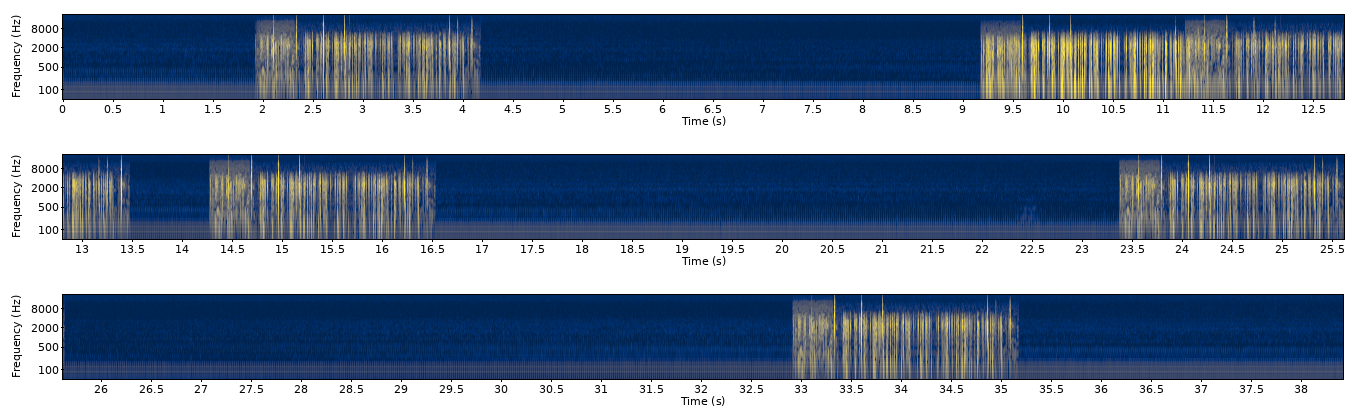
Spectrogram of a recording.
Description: stereo instr knistern loop

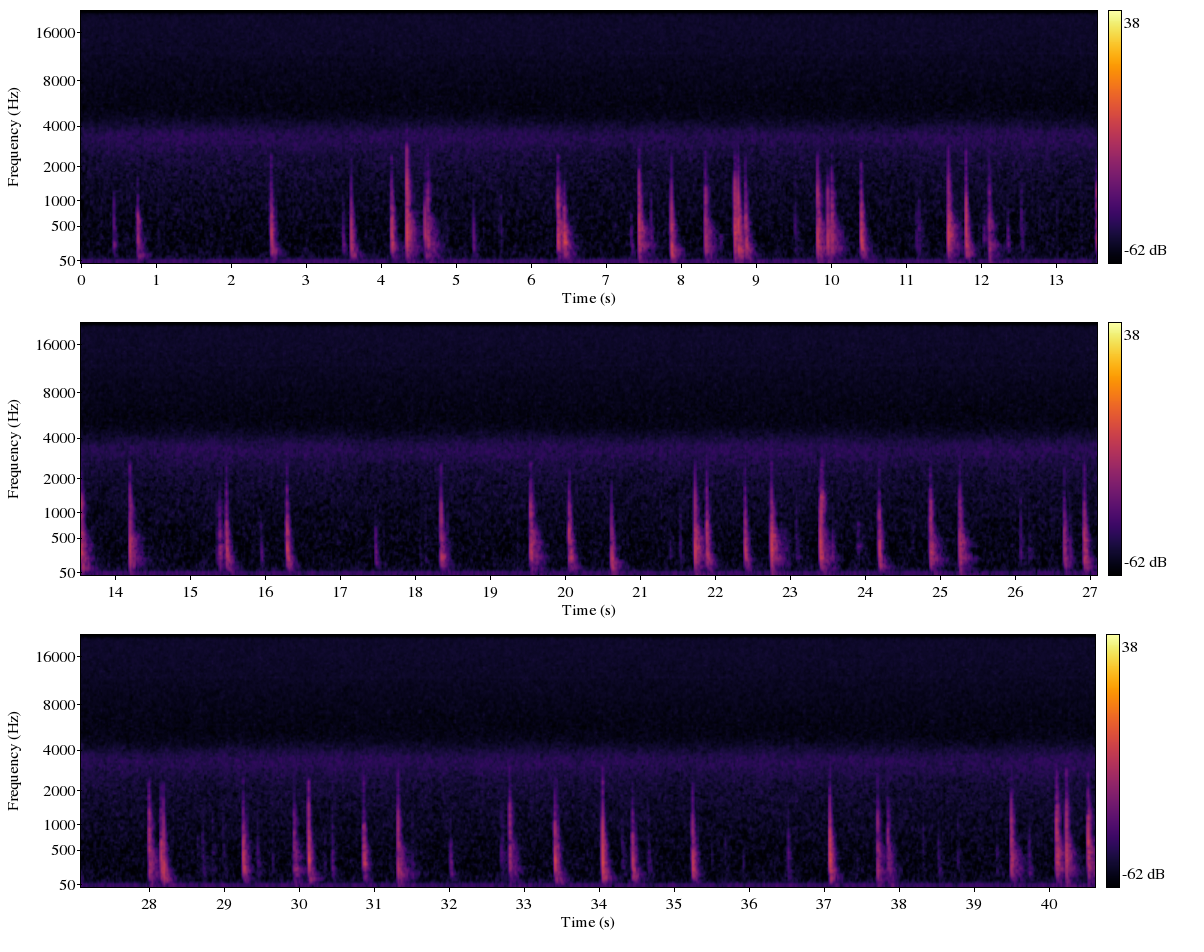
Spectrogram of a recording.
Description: Regen auf Fensterbaenken; Tape Recording; Fieldrecordings

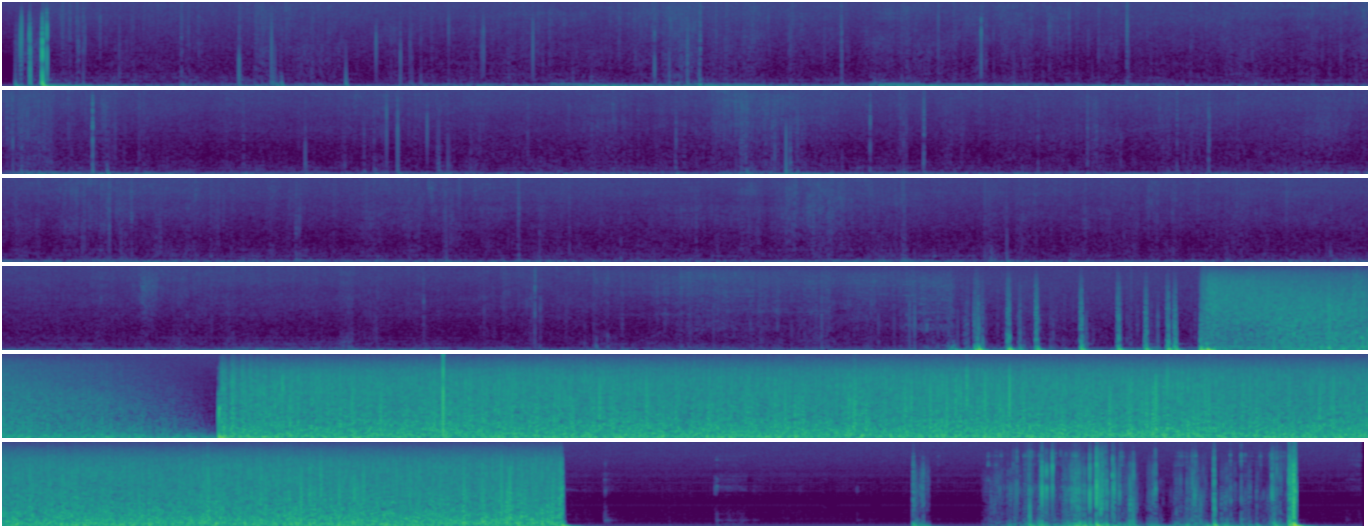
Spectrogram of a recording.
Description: schallplattengeraeusche, Vinyl

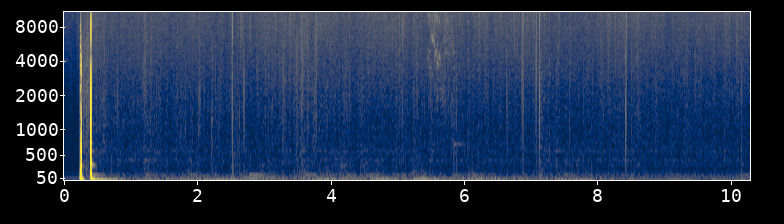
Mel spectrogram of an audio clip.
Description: schallplattengeraeusche, Vinyl

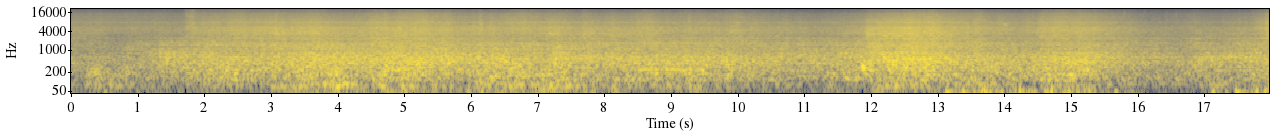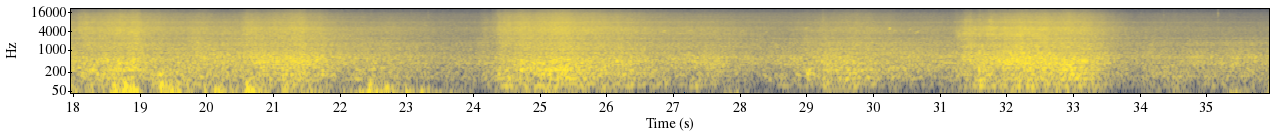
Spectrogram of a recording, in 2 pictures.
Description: Wellen, in der Kiste, aufm Balkon, andersrum (Rode NT4); Curaçao; Fieldrecordings

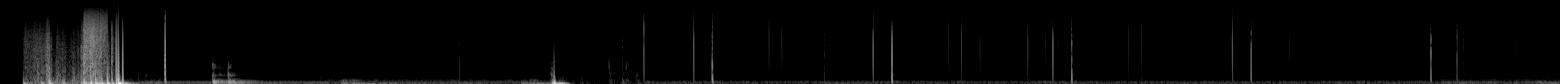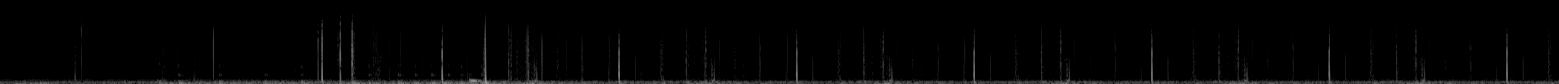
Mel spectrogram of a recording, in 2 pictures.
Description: schallplattengeraeusche, Mix

